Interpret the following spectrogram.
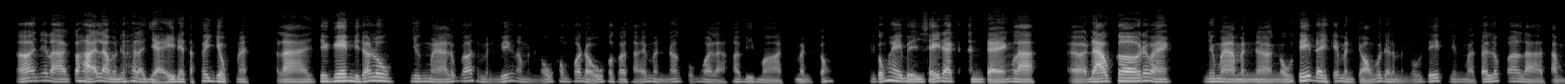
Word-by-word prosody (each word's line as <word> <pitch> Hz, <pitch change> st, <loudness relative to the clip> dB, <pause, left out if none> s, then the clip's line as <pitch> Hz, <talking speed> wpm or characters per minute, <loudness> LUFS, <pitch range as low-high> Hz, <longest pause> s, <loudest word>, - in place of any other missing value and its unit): Đó -, -, +4 dB
như 170 Hz, +2 st, -4 dB
là 125 Hz, -6 st, +2 dB
có 160 Hz, +6 st, -1 dB
thể -, -, +6 dB
là -, -, +4 dB
mình 125 Hz, -1 st, -2 dB
có 140 Hz, -, -3 dB
thể 155 Hz, -1 st, -2 dB
là 125 Hz, -, 0 dB
dậy 110 Hz, 0 st, +1 dB
nè, 125 Hz, -1 st, -1 dB
tập -, -, -9 dB
thể 155 Hz, -, 0 dB
dục 145 Hz, -5 st, 0 dB
nè, 115 Hz, -2 st, -4 dB, 0.3 s
hoặc 105 Hz, -, -12 dB
là 110 Hz, +1 st, +2 dB
chơi 140 Hz, 0 st, +1 dB
game 160 Hz, +3 st, +6 dB
gì 135 Hz, -, 0 dB
đó 145 Hz, +4 st, +3 dB
luôn, 165 Hz, -4 st, +2 dB, 0.2 s
nhưng 135 Hz, -1 st, -7 dB
mà 110 Hz, -3 st, 0 dB
lúc 140 Hz, +5 st, -6 dB
đó 150 Hz, +2 st, -1 dB
thì 145 Hz, -, -14 dB
mình 110 Hz, -3 st, -12 dB
biết 150 Hz, +5 st, -4 dB
là 135 Hz, -, -8 dB
mình 110 Hz, -4 st, -13 dB
ngủ 110 Hz, +6 st, -8 dB
không 135 Hz, -3 st, -10 dB
có 150 Hz, -, -2 dB
đủ 130 Hz, -, -3 dB
và 125 Hz, -, -6 dB
cơ 115 Hz, 0 st, -4 dB
thể 110 Hz, +2 st, -8 dB
mình 115 Hz, -6 st, -9 dB
nó 125 Hz, +4 st, -7 dB
cũng 130 Hz, -, -18 dB
gọi 105 Hz, -2 st, -4 dB
là 95 Hz, +1 st, -8 dB
hơi 120 Hz, -2 st, -7 dB
bị 105 Hz, -2 st, -8 dB
mệt. 100 Hz, -3 st, -6 dB
Mình 105 Hz, -2 st, -7 dB
cũng 130 Hz, +5 st, -6 dB, 0.5 s
cũng 135 Hz, -, 0 dB
hay 165 Hz, -5 st, +3 dB
bị 115 Hz, 0 st, 0 dB
xảy 130 Hz, +4 st, +3 dB
ra 150 Hz, -, +5 dB
cái 140 Hz, -, -16 dB
tình 115 Hz, -2 st, -4 dB
trạng 100 Hz, +6 st, +4 dB
là, 110 Hz, -3 st, +4 dB, 0.3 s
ờ, 100 Hz, +1 st, -1 dB
đau 135 Hz, +3 st, +8 dB
cơ 150 Hz, +1 st, +6 dB
đó 170 Hz, -, +2 dB
bạn, 125 Hz, -5 st, +3 dB, 0.3 s
nhưng 135 Hz, +1 st, -4 dB
mà 110 Hz, -2 st, +4 dB
mình, 110 Hz, 0 st, -3 dB
ờ, 110 Hz, -1 st, -1 dB
ngủ 110 Hz, +4 st, -4 dB
tiếp 175 Hz, +5 st, +5 dB
đi. 155 Hz, -5 st, +1 dB
Cái 140 Hz, +3 st, -5 dB
mình 110 Hz, -6 st, -4 dB
chọn 95 Hz, -3 st, -2 dB
quyết 150 Hz, -, -4 dB
định 115 Hz, -3 st, -5 dB
là 105 Hz, -, -7 dB
mình 100 Hz, 0 st, -14 dB
ngủ 105 Hz, +4 st, -12 dB
tiếp, 150 Hz, +2 st, -2 dB
nhưng 115 Hz, -2 st, -13 dB
mà 105 Hz, -, -8 dB
tới 125 Hz, +6 st, -3 dB
lúc 160 Hz, +3 st, -3 dB
đó 140 Hz, 0 st, -2 dB
là 100 Hz, -6 st, -3 dB
tầm 95 Hz, 0 st, -7 dB
125 Hz, 330 wpm, -24 LUFS, 110-145 Hz, 0.5 s, đau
